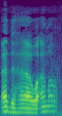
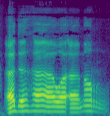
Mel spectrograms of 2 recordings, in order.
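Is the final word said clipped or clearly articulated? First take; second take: clipped; clear. First: The last word is clipped and unclear. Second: The last word is fully and clearly articulated. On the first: It sounds like someone gave an order. The speaker calls it wrong. "يعني كانه واحد امر بشيء" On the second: It means more bitter. The speaker calls it right. "وضحت الكلمه والمعنى"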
